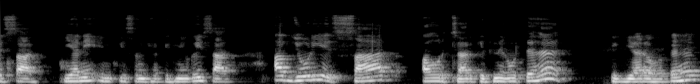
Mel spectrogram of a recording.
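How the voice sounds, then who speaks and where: A man teaching a Hindi grammar class, who repeats key phrases and keeps asking his students questions. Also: a little high. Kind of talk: classroom lecture. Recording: dull lo-fi sound.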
